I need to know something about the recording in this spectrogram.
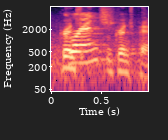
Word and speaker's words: Grinshpan: The way I do it, like the Grinch who stole Christmas and a frying pan. Grinshpan.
